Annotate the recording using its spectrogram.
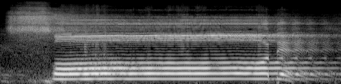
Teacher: शुरू में सीटी की आवाज पैदा होगी, फिर इसको मोटा करेंगे।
